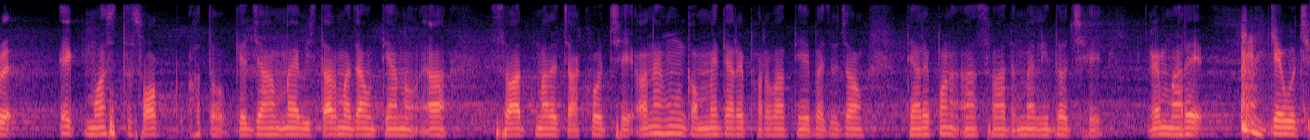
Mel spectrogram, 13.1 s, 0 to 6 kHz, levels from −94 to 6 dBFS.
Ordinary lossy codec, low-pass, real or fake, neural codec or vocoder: none; 5.4 kHz; real; none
